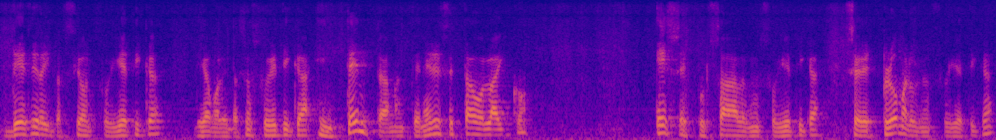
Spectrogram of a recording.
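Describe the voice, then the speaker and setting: On a talk show, a guest analyst with a mid-range, slightly mellow voice delivers an emphatic, professor-like analysis broken by frequent hesitations. The sound is lo-fi, with a little hiss or hum.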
